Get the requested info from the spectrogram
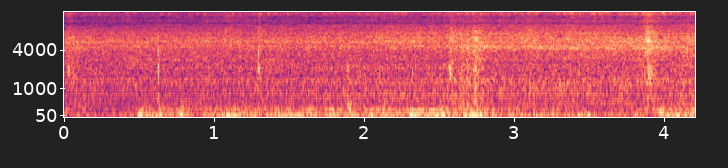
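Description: Wind buffeting the microphone, a low uneven rumble. A faint steady hum joins partway through.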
